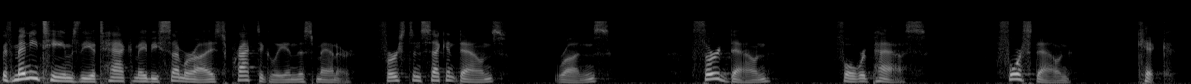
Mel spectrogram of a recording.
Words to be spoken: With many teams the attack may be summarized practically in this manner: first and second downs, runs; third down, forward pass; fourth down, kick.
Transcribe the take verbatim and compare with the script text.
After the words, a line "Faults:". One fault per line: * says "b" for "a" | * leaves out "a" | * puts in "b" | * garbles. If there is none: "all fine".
With many teams the attack may be summarized practically in this manner: first and second downs, runs; third down, forward pass; fourth down, kick.
Faults:
all fine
